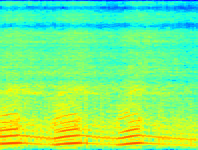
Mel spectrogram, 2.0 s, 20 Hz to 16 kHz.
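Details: Kawasaki KHT600D hedge trimmer two-stroke after new fuel lines, primer bulb, fuel cap, grommet and tune-up, started primed with choke on: buzzing with steady even beat and gentle speed swings, no misfire; started right up, runs healthy.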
